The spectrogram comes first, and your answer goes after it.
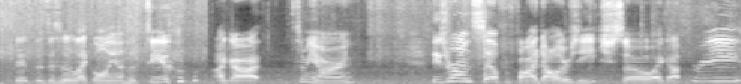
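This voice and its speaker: Noticeable background noise sits behind a voice with lively intonation and a moderate pace. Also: woman, medium pitch for a woman. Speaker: artist and vlogger. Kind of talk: casual vlog. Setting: in a craft store.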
